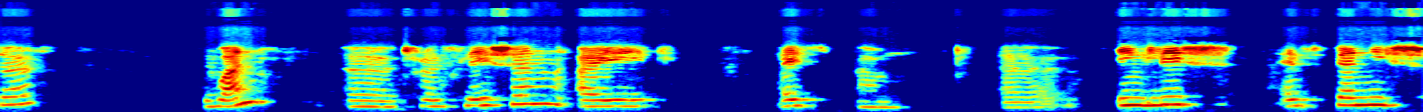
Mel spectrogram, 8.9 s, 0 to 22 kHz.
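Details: French woman with aphasia after an ischemic stroke at age 22 in July 2011; mute for 10 days, then a year of rehabilitation, still recovering speech; speaking English, a second language; post-stroke aphasia.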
